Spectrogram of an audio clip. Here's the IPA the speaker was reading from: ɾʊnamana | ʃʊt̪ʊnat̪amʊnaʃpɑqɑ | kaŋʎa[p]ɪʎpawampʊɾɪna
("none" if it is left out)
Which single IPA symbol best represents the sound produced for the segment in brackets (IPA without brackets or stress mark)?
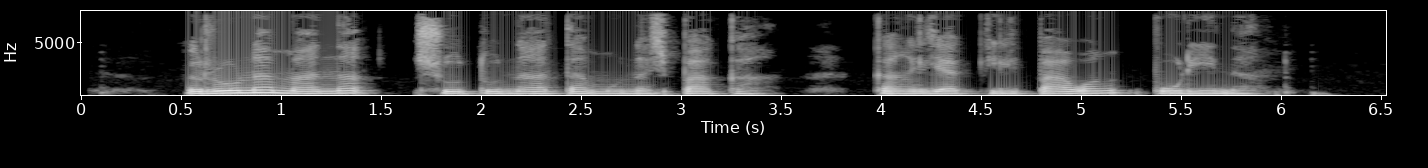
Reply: k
